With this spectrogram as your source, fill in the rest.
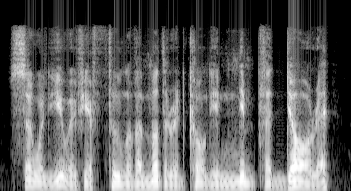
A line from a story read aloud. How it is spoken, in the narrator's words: muttered Tonks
